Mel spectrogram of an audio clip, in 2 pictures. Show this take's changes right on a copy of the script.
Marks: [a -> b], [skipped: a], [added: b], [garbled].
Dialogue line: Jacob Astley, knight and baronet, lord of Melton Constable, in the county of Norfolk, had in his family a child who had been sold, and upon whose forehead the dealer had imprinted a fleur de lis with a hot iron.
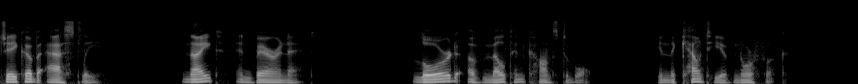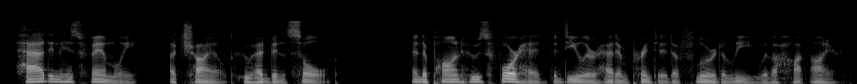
Jacob Astley, knight and baronet, lord of Melton Constable, in the county of Norfolk, had in his family a child who had been sold, and upon whose forehead the dealer had imprinted a fleur de lis with a hot iron.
